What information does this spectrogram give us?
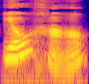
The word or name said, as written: you3hao3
